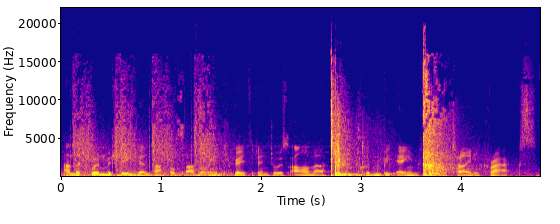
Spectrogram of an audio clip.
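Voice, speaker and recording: A man's voice: low voice, brisk. A man reading a story aloud as a dramatic first-person audiobook narrator. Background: music.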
